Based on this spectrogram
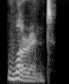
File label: "warrant", Indian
